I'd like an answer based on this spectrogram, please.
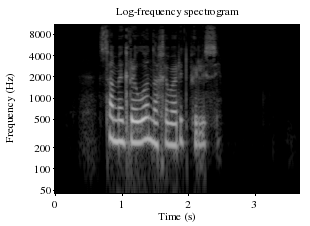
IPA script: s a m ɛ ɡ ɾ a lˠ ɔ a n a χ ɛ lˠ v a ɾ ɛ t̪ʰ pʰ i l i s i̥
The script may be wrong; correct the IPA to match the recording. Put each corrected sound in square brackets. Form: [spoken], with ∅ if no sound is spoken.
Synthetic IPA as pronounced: s a m ɛ ɡ ɾ [ɛ] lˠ ɔ a n a χ ɛ [∅] v a ɾ [i] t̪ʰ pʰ i l i s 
